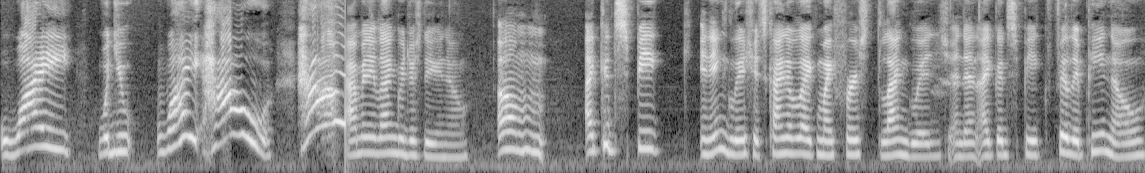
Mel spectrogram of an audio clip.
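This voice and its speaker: A woman's fairly high, bright, sharp voice with lively intonation at a fairly slow pace. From Philippines. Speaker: animator YouTuber. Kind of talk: Q&A chat. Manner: casual, animated.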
